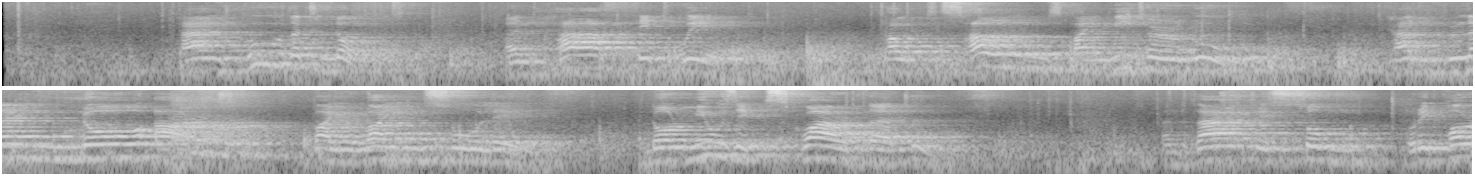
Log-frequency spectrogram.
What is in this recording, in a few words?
Narration; On Metre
